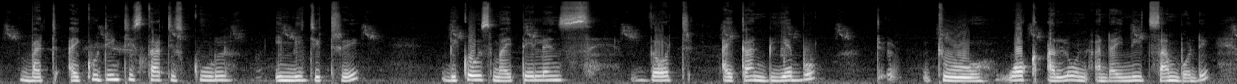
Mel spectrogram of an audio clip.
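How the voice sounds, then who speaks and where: A woman speaks at a very slow pace and medium pitch, with fairly even intonation and long, frequent pauses. The sound is dry and close with no echo, though noticeable background noise is present. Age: 60s. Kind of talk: testimony.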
